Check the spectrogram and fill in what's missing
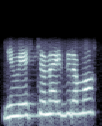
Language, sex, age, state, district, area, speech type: Kannada, female, 45-60, Karnataka, Gulbarga, urban, conversation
